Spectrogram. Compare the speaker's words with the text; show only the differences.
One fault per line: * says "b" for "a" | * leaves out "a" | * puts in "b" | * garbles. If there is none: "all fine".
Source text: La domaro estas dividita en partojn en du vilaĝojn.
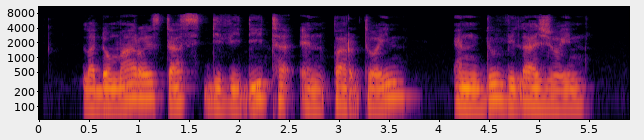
all fine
